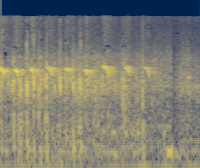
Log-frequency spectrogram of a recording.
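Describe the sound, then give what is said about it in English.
A bird named Nicoma takes off and flies away into the woods, a busy flurry of flapping and bird chatter filling the scene, steady, with no voices. “Fly into the woods.”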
